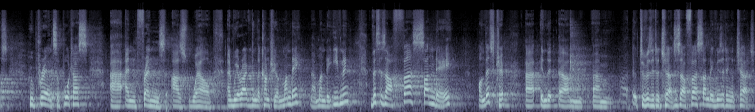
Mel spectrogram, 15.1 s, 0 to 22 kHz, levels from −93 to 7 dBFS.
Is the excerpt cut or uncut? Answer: uncut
